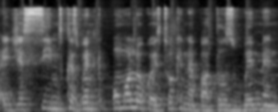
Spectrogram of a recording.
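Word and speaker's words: Omelogor: interesting actually was how, even though, was it Omologo? How do you pronounce the name? Omologo, exactly.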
